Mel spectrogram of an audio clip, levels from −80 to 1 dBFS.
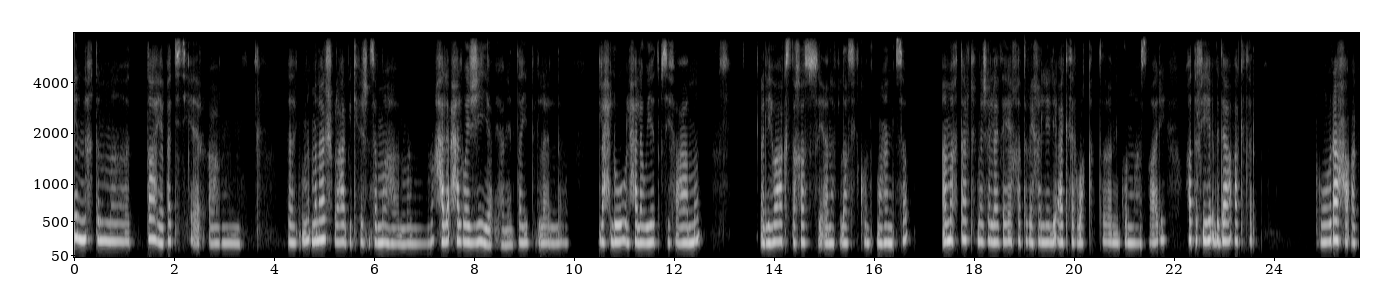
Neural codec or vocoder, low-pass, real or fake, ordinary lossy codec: none; 7.2 kHz; real; AAC, 48 kbps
